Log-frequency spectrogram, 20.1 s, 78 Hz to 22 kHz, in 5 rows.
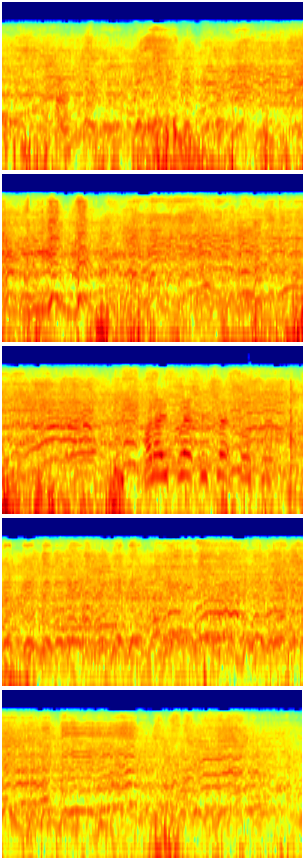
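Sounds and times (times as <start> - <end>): rc car motors whining: 0.0 - 20.0.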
